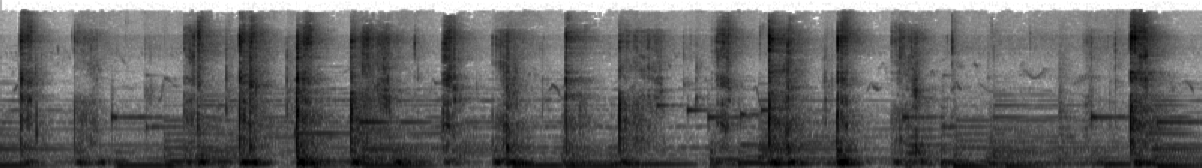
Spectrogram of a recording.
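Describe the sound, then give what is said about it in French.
A spoon stirs salt and pepper into a citrus vierge sauce in a bowl, producing many irregular clinks and scrapes of utensil against the dish, some sharper taps standing out. “et une demi-cuillère à café de poivre. Je mélange.”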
